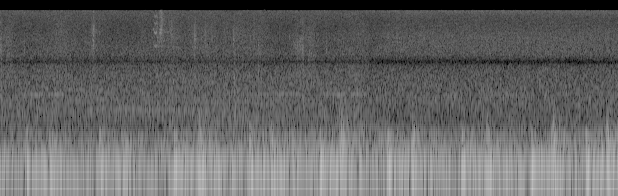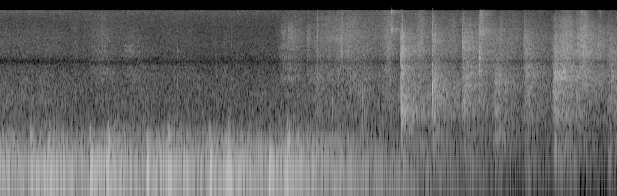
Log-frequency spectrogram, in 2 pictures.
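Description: A deep, steady rumble that fades away over the last two seconds, with a few sharp clicks or knocks near the end.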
